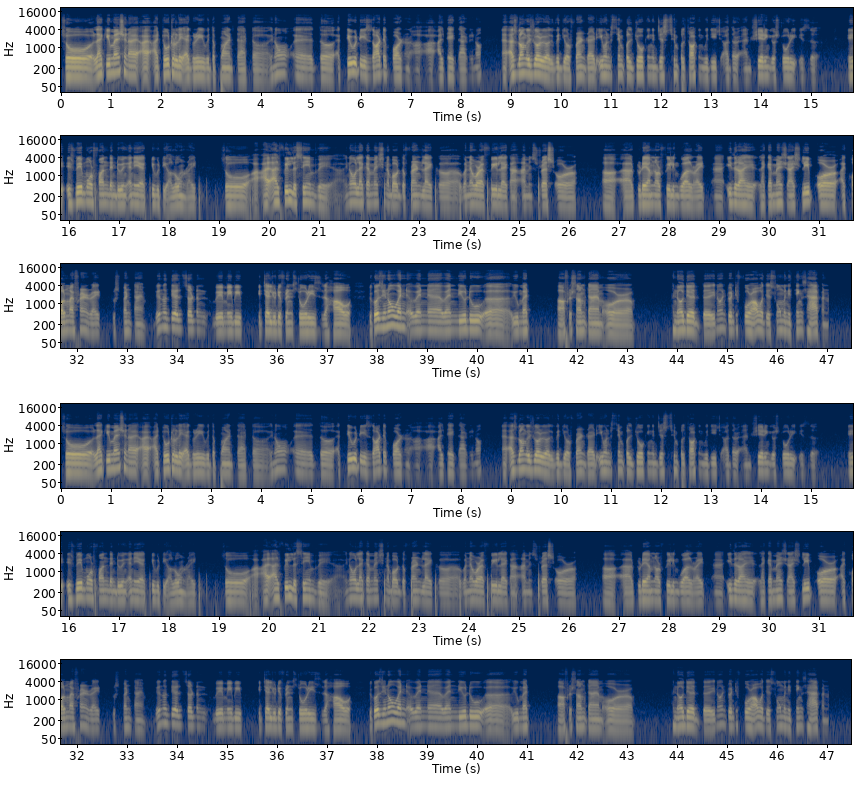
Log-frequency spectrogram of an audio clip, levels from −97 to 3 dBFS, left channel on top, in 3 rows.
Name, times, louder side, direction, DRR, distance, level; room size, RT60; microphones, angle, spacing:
voice 1, 0.0-8.4 8.8-15.1 15.7-18.5 19.1-26.1 26.7-32.5 32.7-35.3 35.7-37.5 37.9-41.0 41.6-43.1 43.9-47.0, left 5 dB, 40° left, 0.4 m, -36 dB
sound 1, 14.7-25.5, right 1 dB, 70° right, 1.8 m, -55 dB
open air
head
